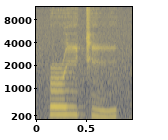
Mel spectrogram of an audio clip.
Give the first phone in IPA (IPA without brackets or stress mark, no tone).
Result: ɹ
